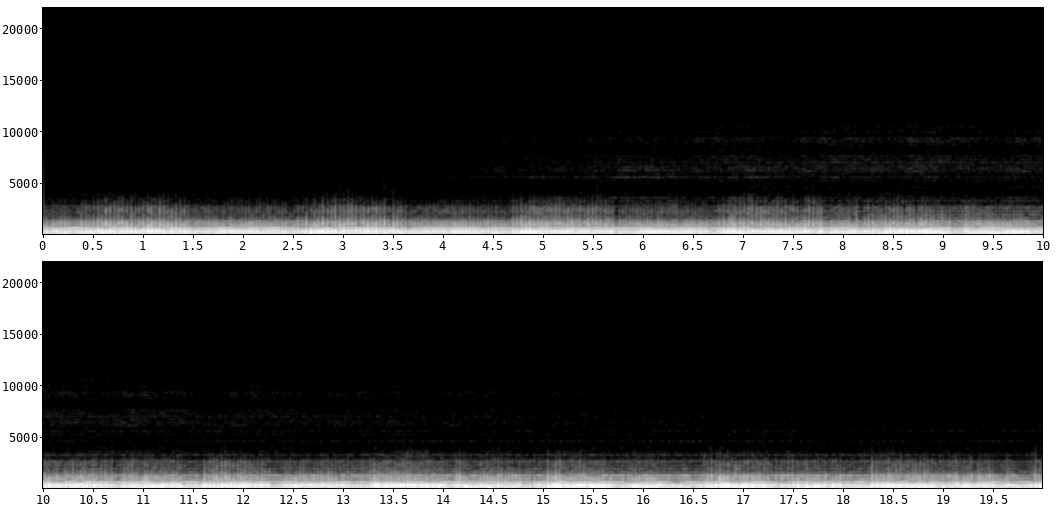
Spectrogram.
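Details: Low continuous purring from a cat, an even throaty rumble with faint pulsing and a steady hum underneath.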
